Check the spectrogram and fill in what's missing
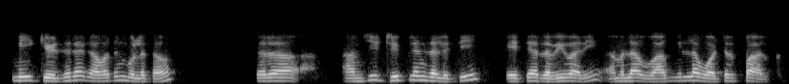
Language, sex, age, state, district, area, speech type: Marathi, male, 18-30, Maharashtra, Wardha, rural, conversation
